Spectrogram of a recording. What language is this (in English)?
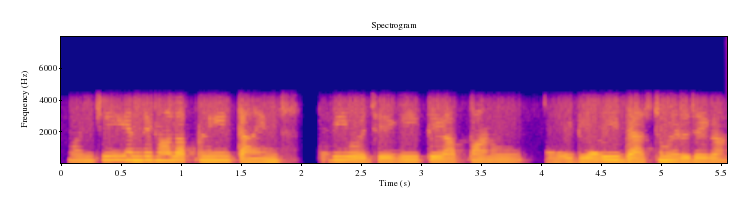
Punjabi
